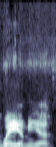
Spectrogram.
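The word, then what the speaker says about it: Waimea: why emea i think w-a-i you're supposed to pronounce that way so um so like way emea i guess is what it is um but uh yeah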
